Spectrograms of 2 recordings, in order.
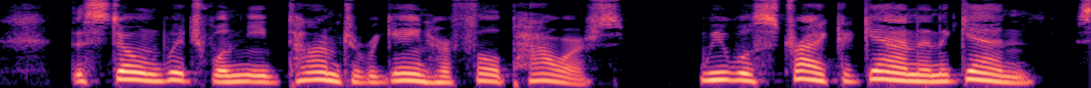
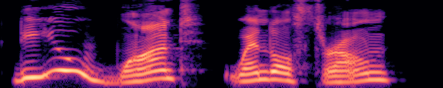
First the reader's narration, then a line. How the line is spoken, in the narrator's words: Grell snapped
